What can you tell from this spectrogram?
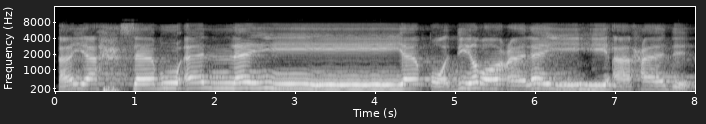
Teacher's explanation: Nun ketemu ya, idgham bi gunnah, tahan dengungnya.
